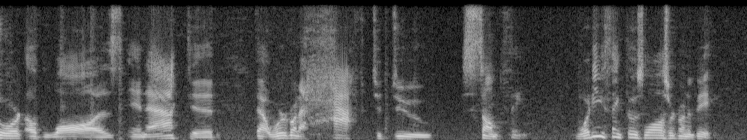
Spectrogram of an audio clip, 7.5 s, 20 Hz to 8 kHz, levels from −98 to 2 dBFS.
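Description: The noise suppressor mistook parts of the speech for background and turned them down, leaving brief stretches swallowed and faint. This speech cut by the noise suppressor occurs at 0.22 to 0.47 s, up to about 15 dB down, and at 3.53 to 3.97 s, just after "that we're going to", up to about 12 dB down. Both are heard over room noise about 20 dB below the speech, through a call path with nothing above 8 kHz, which fits a wideband codec such as G.722.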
